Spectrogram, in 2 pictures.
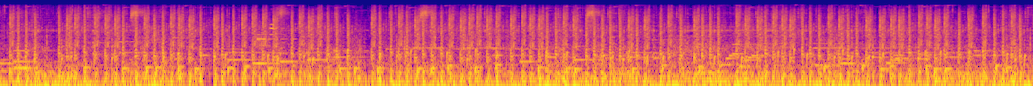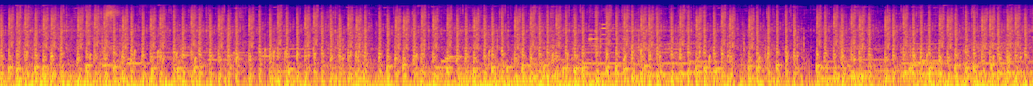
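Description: Rapid thuds of melons being lobbed and splattering pile up without a break.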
